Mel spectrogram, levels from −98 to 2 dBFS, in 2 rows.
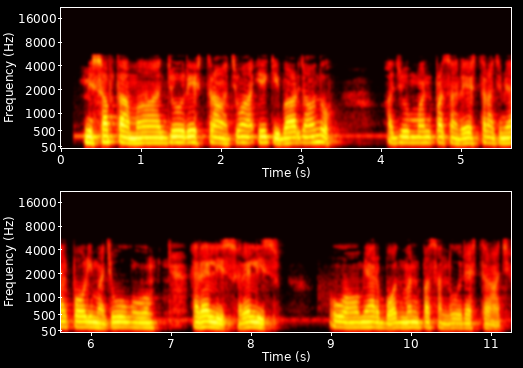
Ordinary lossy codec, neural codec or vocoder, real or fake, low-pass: none; none; real; 5.4 kHz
